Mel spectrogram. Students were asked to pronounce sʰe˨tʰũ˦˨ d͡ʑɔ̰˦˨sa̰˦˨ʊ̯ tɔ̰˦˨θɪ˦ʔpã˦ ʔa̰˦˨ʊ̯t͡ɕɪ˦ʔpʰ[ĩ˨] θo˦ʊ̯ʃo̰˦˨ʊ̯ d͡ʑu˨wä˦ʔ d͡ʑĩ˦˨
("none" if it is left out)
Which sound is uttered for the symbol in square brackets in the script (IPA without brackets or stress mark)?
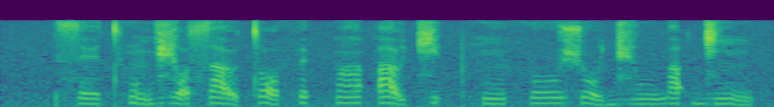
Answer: ĩ˨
